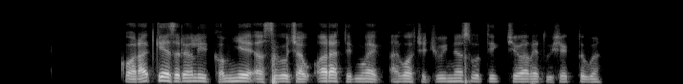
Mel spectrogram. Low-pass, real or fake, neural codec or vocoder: 7.2 kHz; fake; codec, 16 kHz, 0.8 kbps, ZipCodec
